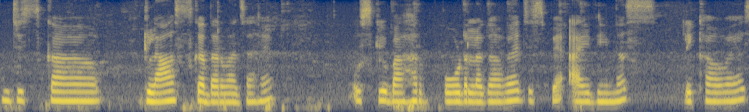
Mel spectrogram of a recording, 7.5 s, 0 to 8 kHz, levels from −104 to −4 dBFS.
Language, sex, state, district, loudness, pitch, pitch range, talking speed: Hindi, female, Gujarat, Valsad, -17 LUFS, 205 Hz, 195-215 Hz, 160 wpm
